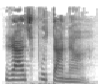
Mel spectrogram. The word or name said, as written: राजपूताना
